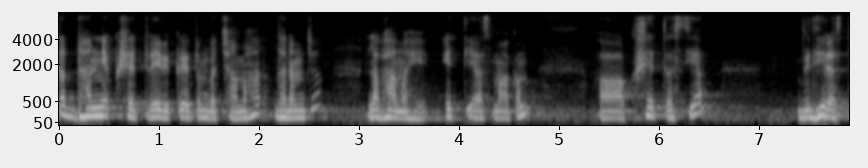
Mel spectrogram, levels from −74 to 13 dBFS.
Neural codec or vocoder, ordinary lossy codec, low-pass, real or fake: codec, 16 kHz, 6 kbps, DAC; AAC, 48 kbps; 7.2 kHz; fake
